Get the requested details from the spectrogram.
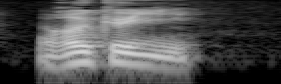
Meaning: feminine singular of recueilli
- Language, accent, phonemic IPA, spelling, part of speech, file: French, France, /ʁə.kœ.ji/, recueillie, verb, LL-Q150 (fra)-recueillie.wav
